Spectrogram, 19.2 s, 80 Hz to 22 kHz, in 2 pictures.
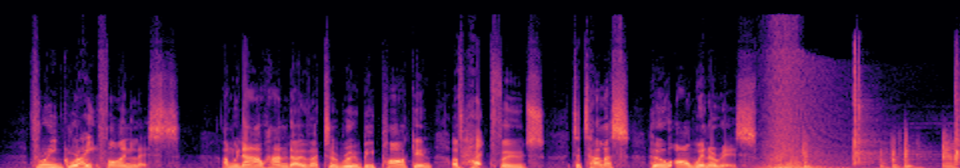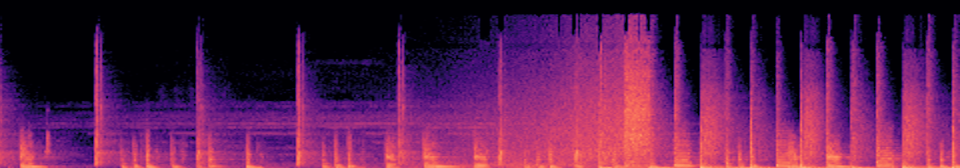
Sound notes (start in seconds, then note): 7.4 air whooshes; 9.4 upbeat music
